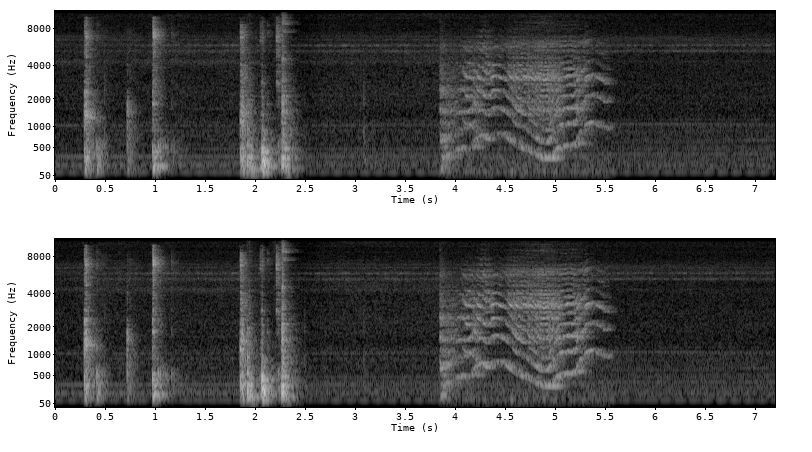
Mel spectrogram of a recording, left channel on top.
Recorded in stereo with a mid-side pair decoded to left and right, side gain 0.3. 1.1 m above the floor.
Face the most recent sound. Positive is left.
turn(degrees=-55)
